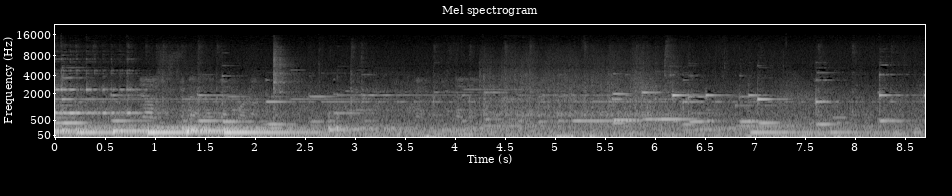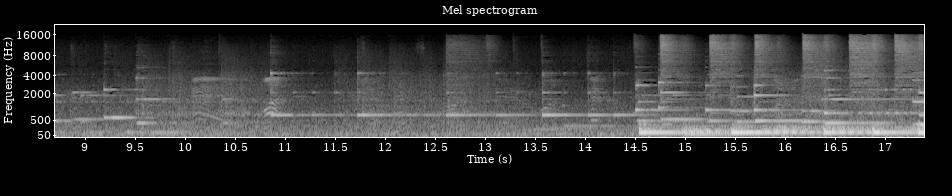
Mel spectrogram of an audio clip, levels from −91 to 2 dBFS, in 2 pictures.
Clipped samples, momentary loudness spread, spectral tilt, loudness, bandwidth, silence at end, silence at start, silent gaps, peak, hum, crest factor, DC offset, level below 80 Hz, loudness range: under 0.1%; 18 LU; -6 dB/octave; -24 LUFS; 16 kHz; 0 s; 0 s; none; -4 dBFS; none; 20 dB; under 0.1%; -40 dBFS; 13 LU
